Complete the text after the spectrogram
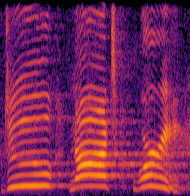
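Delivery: very slow, stretched do not worry; slow emphatic. Acted. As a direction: drag out every word for weight. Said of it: "preaching emphasis".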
